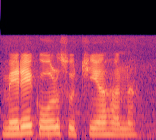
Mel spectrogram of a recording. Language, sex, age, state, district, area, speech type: Punjabi, male, 18-30, Punjab, Mohali, rural, read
